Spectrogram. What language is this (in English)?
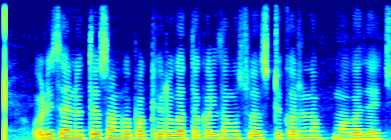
Odia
